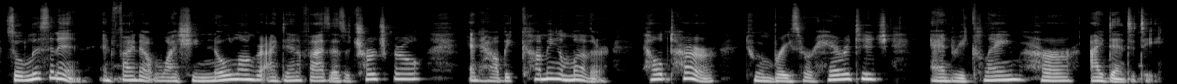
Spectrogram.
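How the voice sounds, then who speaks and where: Husky-voiced woman hosting a podcast. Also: on the low side, animated, normal speed, darkish tone. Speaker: podcast host. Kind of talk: podcast introduction and interviewing.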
